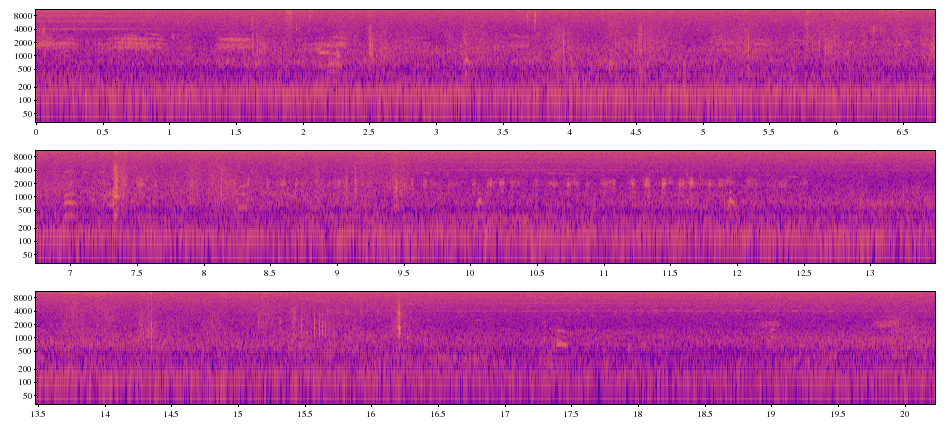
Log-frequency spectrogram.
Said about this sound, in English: do hear a widgeon fairly far off. There's one here somewhere.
